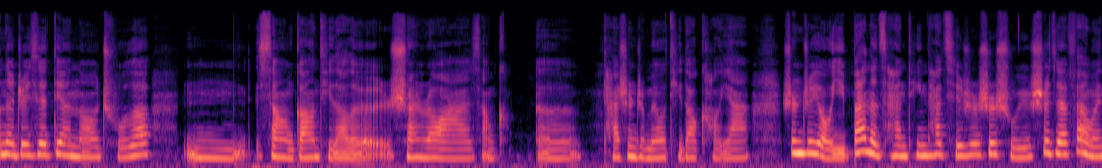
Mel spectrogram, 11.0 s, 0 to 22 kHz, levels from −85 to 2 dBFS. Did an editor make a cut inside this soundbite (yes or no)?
yes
